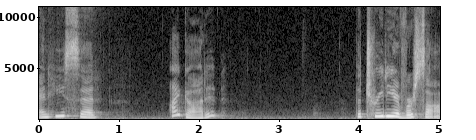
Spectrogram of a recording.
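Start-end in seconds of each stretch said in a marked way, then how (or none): 1.6-5.0 very loud, swooping, thinking-aloud musing voice. Retelling an officer's remark in a talk: imitating a musing voice. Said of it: "in a very kind of musing voice".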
